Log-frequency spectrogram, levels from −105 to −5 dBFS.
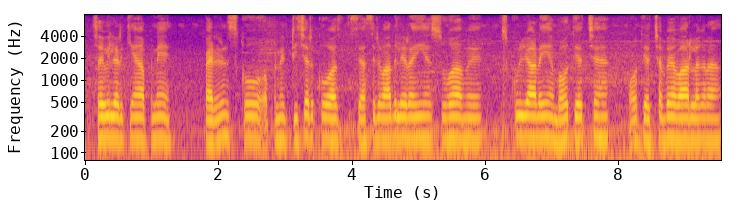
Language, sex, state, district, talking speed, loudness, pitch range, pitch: Hindi, male, Bihar, Muzaffarpur, 195 wpm, -18 LUFS, 150-160 Hz, 155 Hz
